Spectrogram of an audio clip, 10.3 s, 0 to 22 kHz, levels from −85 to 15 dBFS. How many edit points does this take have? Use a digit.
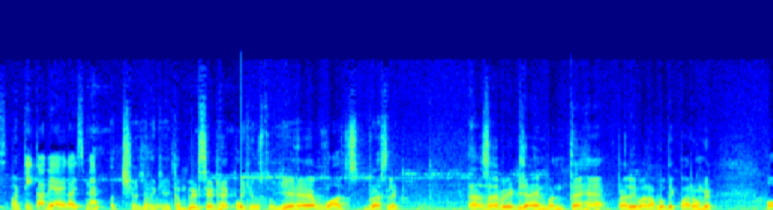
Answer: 1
